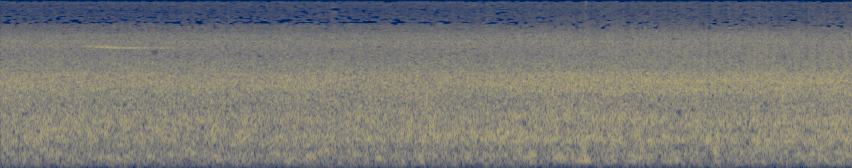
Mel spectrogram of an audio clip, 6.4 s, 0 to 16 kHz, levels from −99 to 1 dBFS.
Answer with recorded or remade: recorded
